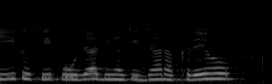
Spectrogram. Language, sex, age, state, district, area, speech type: Punjabi, female, 18-30, Punjab, Shaheed Bhagat Singh Nagar, rural, read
